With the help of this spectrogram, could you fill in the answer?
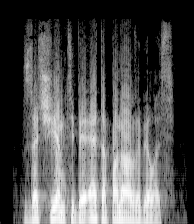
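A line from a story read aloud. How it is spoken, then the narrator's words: Sharp interruption. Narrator (Russian): резко прервал ее Янош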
